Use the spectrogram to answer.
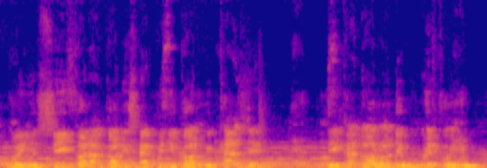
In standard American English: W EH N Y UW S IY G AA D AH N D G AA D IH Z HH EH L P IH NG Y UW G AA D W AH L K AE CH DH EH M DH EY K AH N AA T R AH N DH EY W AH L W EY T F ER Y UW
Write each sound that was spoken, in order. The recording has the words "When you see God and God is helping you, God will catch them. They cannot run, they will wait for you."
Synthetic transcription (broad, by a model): W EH N Y UW S IY G AA D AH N G AA D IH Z HH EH P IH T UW G AA D W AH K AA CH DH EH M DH EY K AH N AA T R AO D EY W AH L W EY T F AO Y UW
